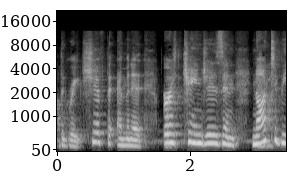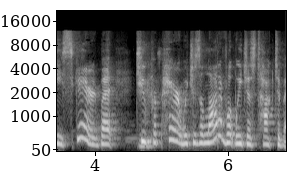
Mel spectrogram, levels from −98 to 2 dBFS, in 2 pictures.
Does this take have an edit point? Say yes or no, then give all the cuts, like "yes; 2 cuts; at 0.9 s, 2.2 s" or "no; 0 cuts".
no; 0 cuts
